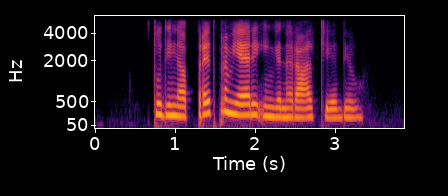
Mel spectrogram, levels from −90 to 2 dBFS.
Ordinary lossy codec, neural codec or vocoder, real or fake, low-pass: none; codec, 16 kHz, 1 kbps, FreqCodec, larger model; fake; 5.4 kHz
